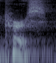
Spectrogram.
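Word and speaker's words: Peirce: historian of statistics gaining purse that's a strange spelling for the name purse but it's it's what that's how he pronounced his name was the son of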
